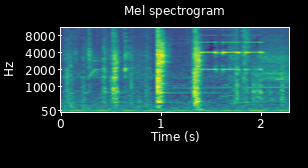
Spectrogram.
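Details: Mistralvan portable air conditioner being plugged in: a couple of soft bumps, then one clear, steady high beep lasting about half a second; normal power-on signal.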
